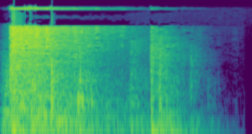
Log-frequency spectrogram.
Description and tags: Glass Breaking
A Grass Breaking sound effect , use this with your imagination to create any thing :D , enjoy !
breaking, fx, glass, Glass-Break, sound-effect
